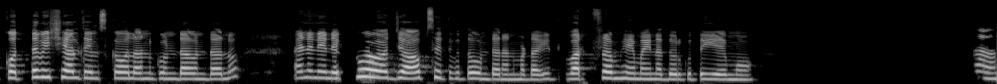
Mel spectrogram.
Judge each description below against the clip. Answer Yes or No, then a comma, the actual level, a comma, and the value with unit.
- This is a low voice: No, very high, 265 Hz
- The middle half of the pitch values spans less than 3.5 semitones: Yes, average, 2.8 semitones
